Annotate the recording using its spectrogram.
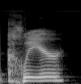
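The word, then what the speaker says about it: Xlear: Well, there is a way that you can help clear it out with a company by the name of Clear, but Clear is spelled with an X. X-L-E-A-R, the X in their name stands for xylitol, one of the important components in the Clear Max Nasal Spray.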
